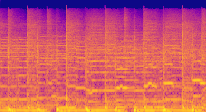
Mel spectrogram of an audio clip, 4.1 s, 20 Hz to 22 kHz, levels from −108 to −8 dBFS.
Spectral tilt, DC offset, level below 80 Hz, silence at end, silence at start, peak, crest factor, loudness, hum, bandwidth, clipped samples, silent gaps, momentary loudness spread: -4.5 dB/octave; under 0.1%; -26 dBFS; 0 s; 0 s; -4 dBFS; 14 dB; -18 LUFS; none; 16 kHz; under 0.1%; none; 2 LU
